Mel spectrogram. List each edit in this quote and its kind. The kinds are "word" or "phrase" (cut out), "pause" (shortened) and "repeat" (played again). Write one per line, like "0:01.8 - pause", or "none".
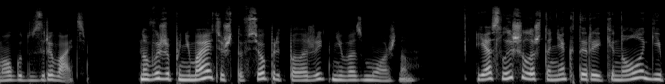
none

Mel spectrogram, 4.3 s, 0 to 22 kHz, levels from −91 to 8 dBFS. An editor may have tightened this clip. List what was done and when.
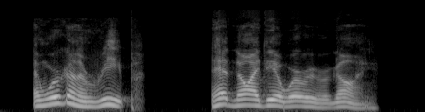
none

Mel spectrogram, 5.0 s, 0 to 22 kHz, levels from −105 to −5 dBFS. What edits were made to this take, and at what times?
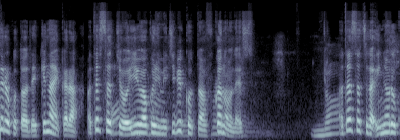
0:01.0 - pause

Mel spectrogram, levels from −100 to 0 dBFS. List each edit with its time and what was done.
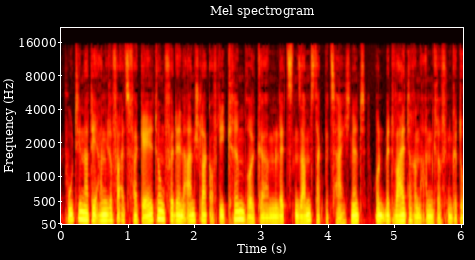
0:04.6 - pause

